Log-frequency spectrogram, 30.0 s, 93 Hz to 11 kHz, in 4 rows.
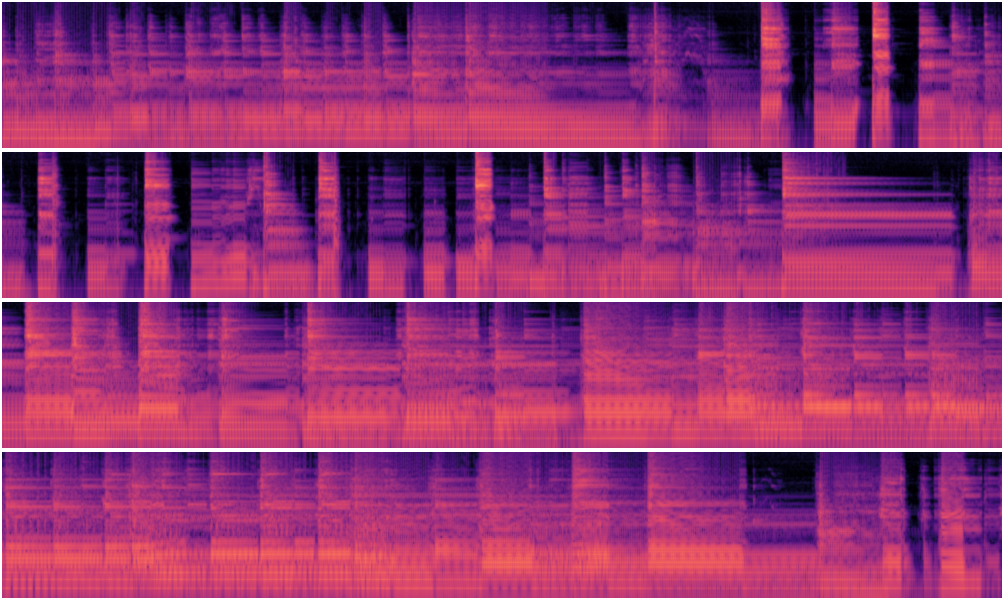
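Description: Squier 40th Anniversary Gold Edition Jazz Bass, a four-string electric bass with two single-coil jazz pickups, played fingerstyle through a Blackstar Unity U250 bass amp and heard from the amp's line out. It plays a solo bass line. Sustained notes give way to a stretch of short, clipped notes with brief gaps in the middle, then fuller, continuous playing.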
